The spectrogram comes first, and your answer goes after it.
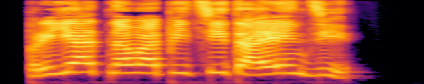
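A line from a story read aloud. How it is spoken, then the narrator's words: Shouted with a grin. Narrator (Russian): прокричал он, все еще ухмыляясь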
